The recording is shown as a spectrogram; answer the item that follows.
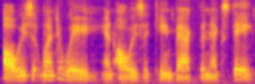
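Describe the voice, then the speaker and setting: A woman reading a children's picture book aloud as a guest storyteller, in measured, expressive phrases. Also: a bass voice.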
